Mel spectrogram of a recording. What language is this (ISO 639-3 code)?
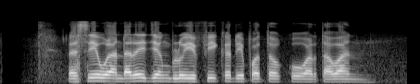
sun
